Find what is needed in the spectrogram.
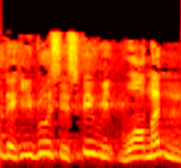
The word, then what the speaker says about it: women: Then I realized that W-O-M-E-N, women, in Han Yu Pinyin is not pronounced as women, it's pronounced as woman, right?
